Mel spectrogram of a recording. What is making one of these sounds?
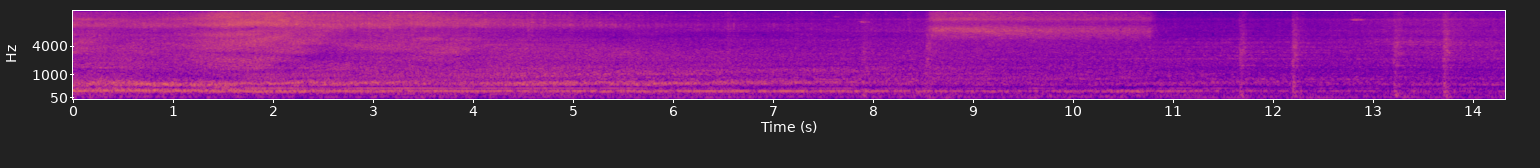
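A train pulls away slowly along the track.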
